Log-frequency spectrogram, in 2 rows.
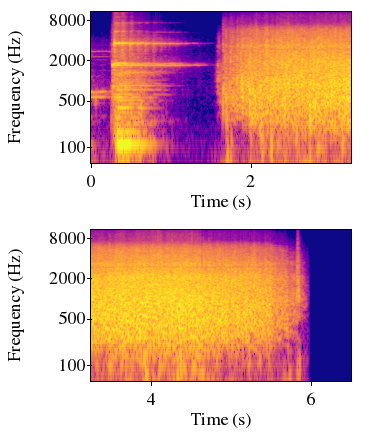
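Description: The song on a 1961 mono LP ends on a final chord whose ringing, bell-like tones die away within about a second. After a brief silence comes a loud, even rushing noise of about four seconds, which cuts off abruptly.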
